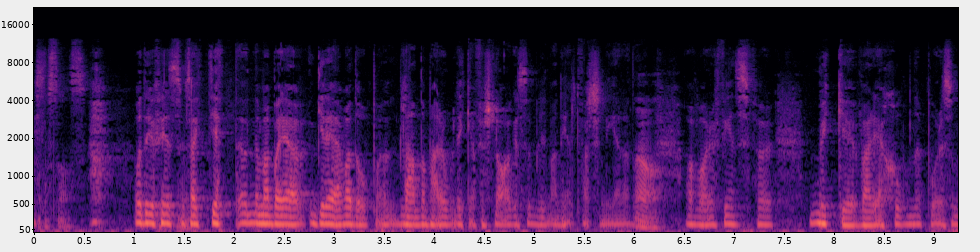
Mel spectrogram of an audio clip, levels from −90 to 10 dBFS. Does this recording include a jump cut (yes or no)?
no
